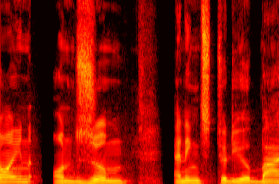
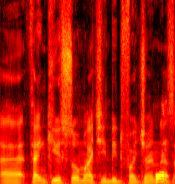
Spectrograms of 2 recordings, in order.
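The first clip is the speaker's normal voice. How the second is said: normal talking voice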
